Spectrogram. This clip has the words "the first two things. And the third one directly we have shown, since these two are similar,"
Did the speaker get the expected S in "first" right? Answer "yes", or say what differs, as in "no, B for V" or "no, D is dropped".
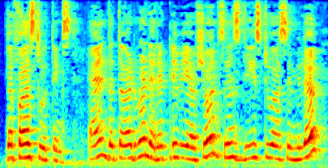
yes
